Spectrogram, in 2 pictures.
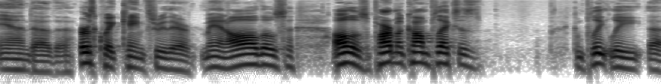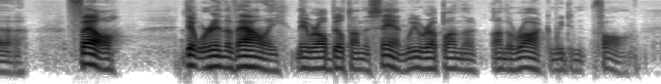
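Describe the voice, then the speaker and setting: The speaker is a man with a medium pitch. His pitch varies in an ordinary way at a moderate pace. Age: 60s. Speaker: pastor. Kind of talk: sermon. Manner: animated; halting.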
